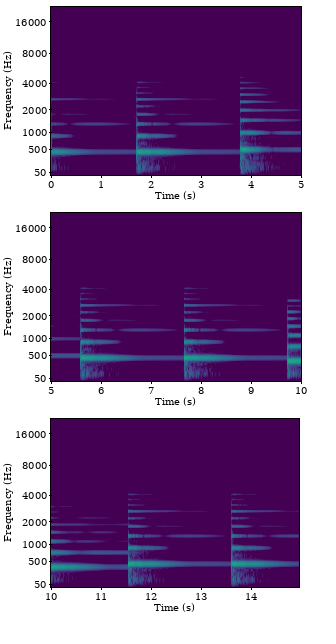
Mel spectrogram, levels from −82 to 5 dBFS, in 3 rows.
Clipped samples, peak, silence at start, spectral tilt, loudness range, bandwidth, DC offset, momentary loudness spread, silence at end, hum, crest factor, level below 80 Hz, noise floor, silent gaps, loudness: under 0.1%; -26 dBFS; 0 s; -4.5 dB/octave; 5 LU; 4.8 kHz; under 0.1%; 24 LU; 0 s; none; 18 dB; -80 dBFS; -65 dBFS; none; -41 LUFS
